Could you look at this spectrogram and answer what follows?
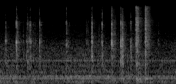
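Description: Typing on a Sun computer keyboard at the OpenBoot firmware prompt, with keyboard click enabled: a quick, uneven run of clicky keystrokes, close and fairly quiet over a steady low electronic hum.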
